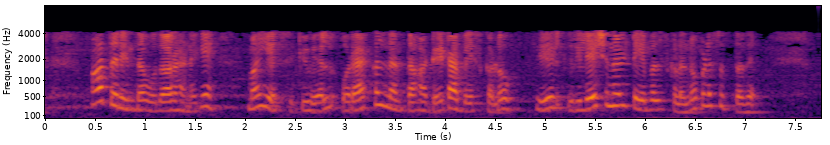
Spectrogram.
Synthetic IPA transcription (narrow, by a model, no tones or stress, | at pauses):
aːt̪ɐɾɪnd̪ɐʊðaːɾɐɐɳɐje | mɐjeskjuːɛlɔɾaːkːɐlnɐnt̪ɐɣɐɖeːʈaːbeːsɡɐɭoɾɪleːʂɐnɐlʈeːbɐlsɡɐɭɐnɯ̃pɐɭɐsɯt̪ːɐðɯ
